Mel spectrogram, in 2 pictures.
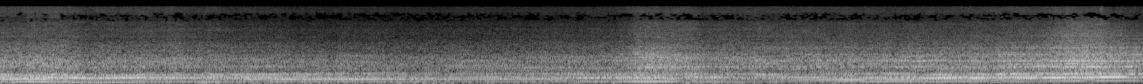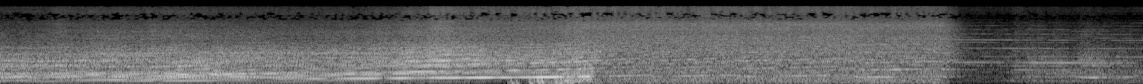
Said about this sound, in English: I'll give you guys a startup so you guys can hear what this cam sounds like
